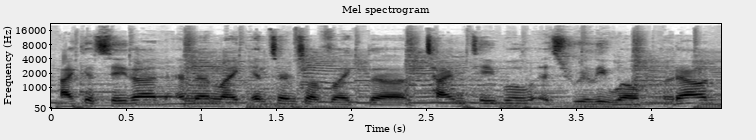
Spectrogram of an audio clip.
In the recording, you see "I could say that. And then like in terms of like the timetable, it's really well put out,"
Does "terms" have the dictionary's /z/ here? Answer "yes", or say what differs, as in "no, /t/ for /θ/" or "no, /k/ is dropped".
yes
